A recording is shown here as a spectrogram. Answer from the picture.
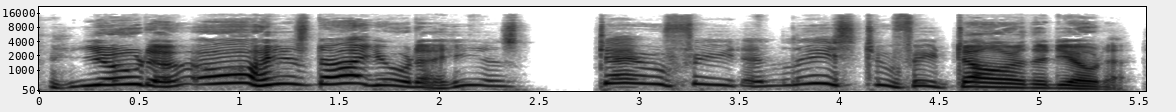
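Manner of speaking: squeaky, very high mocking falsetto; hammed-up high voice, drawing the words out; high mock hilarity. Partygoers cracking up at the Yoda joke, mock-hysterical falsetto.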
